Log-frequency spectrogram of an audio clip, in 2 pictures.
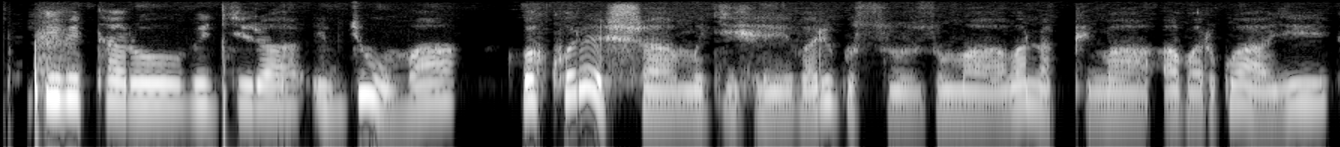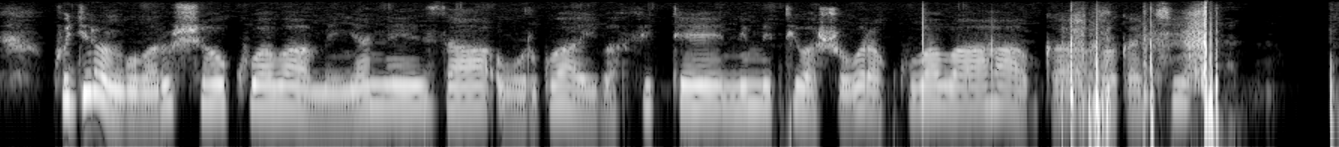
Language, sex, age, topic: Kinyarwanda, male, 25-35, health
